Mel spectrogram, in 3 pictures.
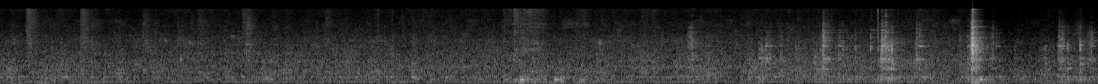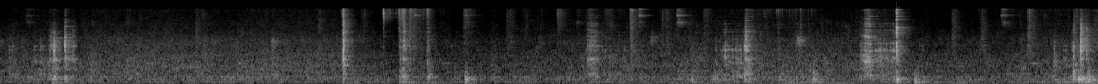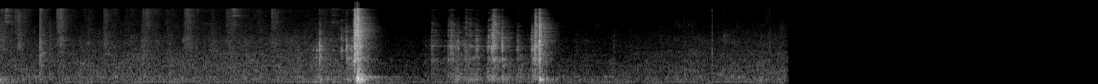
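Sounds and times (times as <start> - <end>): cast iron parts clinking: 6.8 - 11.8, 16.8 - 20.2.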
